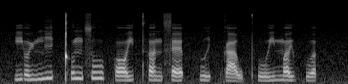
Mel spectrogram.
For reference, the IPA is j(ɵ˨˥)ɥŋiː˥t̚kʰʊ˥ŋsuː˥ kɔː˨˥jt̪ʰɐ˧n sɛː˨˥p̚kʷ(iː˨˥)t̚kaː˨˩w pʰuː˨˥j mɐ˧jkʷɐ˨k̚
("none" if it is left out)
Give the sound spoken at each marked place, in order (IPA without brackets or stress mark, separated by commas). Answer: ɵ˨˧, iː˨˥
